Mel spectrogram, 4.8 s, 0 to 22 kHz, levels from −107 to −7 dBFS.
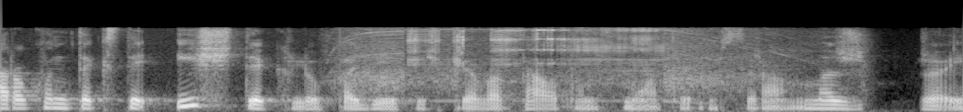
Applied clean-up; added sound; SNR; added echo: none; Tools; 10 dB; none.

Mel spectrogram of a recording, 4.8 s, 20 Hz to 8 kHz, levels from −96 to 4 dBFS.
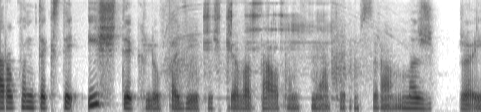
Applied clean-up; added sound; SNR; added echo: neural mask model RNNoise.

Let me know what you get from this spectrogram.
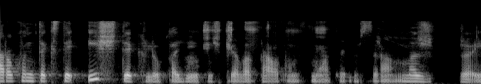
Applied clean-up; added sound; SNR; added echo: neural mask model Resemble Enhance denoiser.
